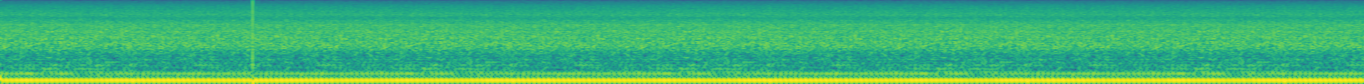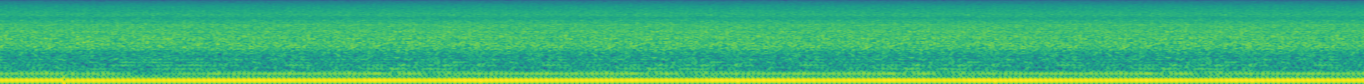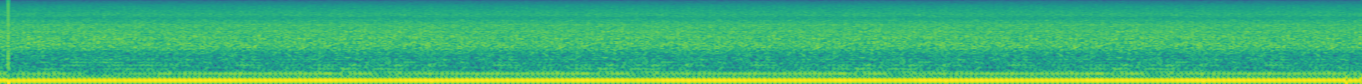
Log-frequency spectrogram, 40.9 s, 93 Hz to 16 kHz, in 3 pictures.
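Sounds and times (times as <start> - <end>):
low electric hum: 0.0 - 40.9
fan air rushing: 40.3 - 40.9.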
